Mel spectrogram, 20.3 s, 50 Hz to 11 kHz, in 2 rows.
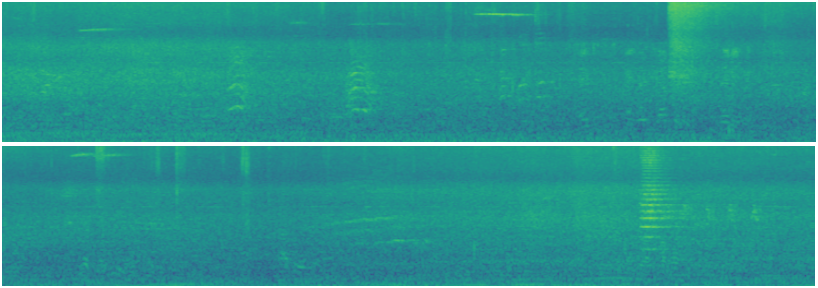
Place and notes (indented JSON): {
  "title": "Sec., Donghua St., Beitou Dist., Taipei City - Traffic noise",
  "date": "2012-11-03 10:14:00",
  "latitude": "25.11",
  "longitude": "121.52",
  "altitude": "10",
  "timezone": "Asia/Taipei"
}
